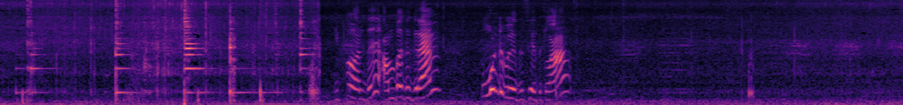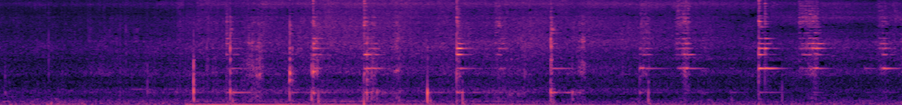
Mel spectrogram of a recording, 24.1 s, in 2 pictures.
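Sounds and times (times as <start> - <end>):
food sizzling in oil: 0.0 - 4.3, 8.4 - 24.0
metal spoon scraping pot: 14.6 - 24.0.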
